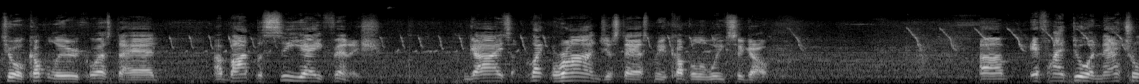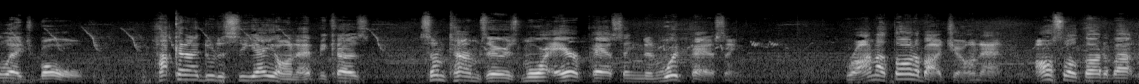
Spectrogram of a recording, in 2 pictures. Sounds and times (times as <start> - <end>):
Speech: 0.0 - 3.8, 4.6 - 7.7, 9.8 - 12.2, 13.0 - 18.8, 19.9 - 22.7.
